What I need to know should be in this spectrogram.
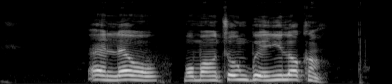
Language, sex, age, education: Yoruba, female, 46-60, tertiary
